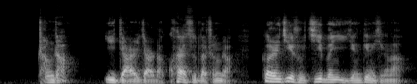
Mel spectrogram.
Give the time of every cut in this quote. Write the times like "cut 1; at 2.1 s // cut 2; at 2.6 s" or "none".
cut 1; at 2.5 s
